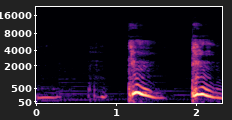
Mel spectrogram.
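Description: A person clearing their throat loudly twice, about a second apart, each falling in pitch, over soft background music.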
